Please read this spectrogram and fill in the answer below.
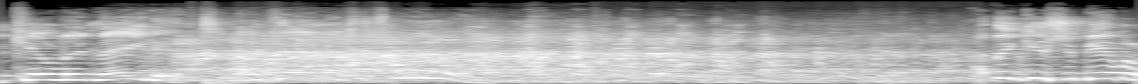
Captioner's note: audience laughing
